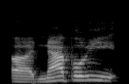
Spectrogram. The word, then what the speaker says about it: Napoli: Is it Napoli? – Yes. – Okay. I got it. – Way to rub it in. I can't pronounce words and you can. Cool. – Napoli is the underdog at +270 and a tie is at +260.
